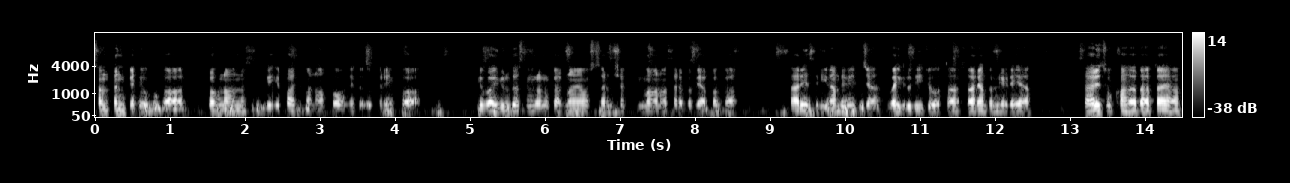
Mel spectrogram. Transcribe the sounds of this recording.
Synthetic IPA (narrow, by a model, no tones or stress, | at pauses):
sənt̪ənkɪɦoːbʊkaːɾ | pəɦnaːnəkt̪ɪɦeːpad͡ʒmənãːpɔːneːd̪ḛːʊt̪ːɾḛ̃ːpa̰ːɾ | keʋajɡɾuːd̪aːsəmɾənkəɾnaːjaːʊsəɾbʃək̚t̪iːmaːnaːsəɾbʋjaːpəkaː | saːɾeːsəɾiːɾãːd̪eːʋɪt͡ʃaːʋəːɪɡɾuːd̪iːd͡ʒoːt̪aːsaːɾejãːt̪õːneːɽeːaː | saːɾeːsʊkʰːãːd̪aːd̪aːt̪aːjaː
